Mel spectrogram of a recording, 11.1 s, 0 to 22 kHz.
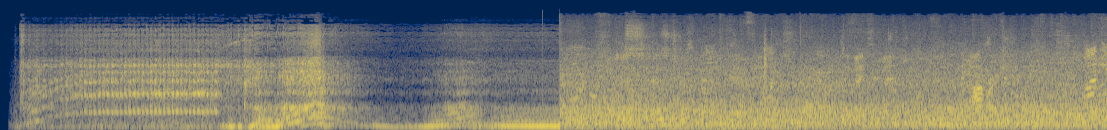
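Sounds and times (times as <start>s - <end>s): engine-like whine: 0.2s - 11.0s.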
